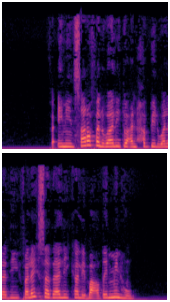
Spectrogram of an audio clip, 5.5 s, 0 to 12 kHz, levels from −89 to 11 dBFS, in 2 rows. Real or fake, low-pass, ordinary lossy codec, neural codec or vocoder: real; 10.8 kHz; AAC, 48 kbps; none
